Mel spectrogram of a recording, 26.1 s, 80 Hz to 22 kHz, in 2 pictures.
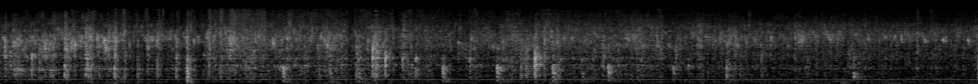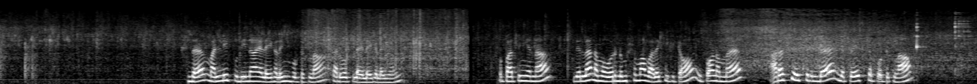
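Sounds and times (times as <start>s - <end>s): chillies sizzling in hot oil: 0.0s - 26.0s
spatula scraping and tapping pan: 3.4s - 9.8s.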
